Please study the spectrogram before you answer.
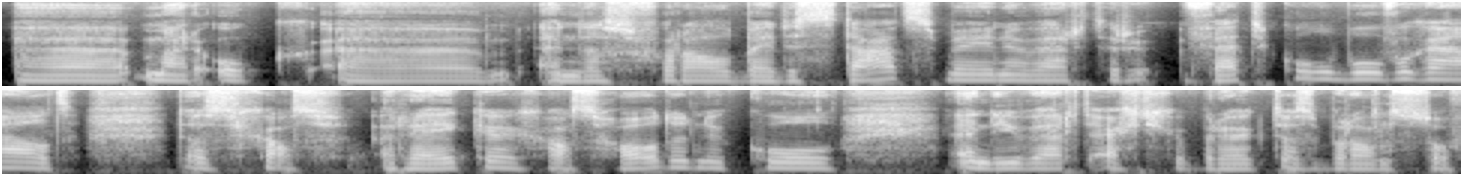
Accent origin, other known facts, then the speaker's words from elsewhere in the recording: Flanders, Belgium; En ik kom uit Vlaanderen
